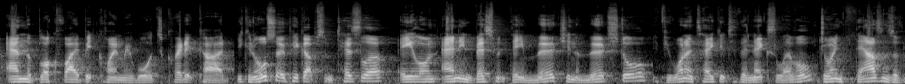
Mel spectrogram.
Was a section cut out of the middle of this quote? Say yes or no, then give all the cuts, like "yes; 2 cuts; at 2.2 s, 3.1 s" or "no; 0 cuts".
no; 0 cuts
